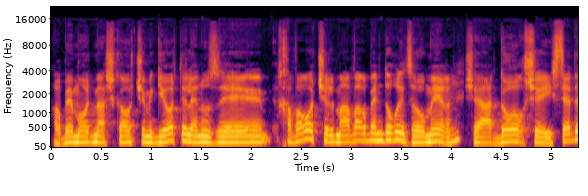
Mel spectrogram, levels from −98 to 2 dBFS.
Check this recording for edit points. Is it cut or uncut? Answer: uncut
